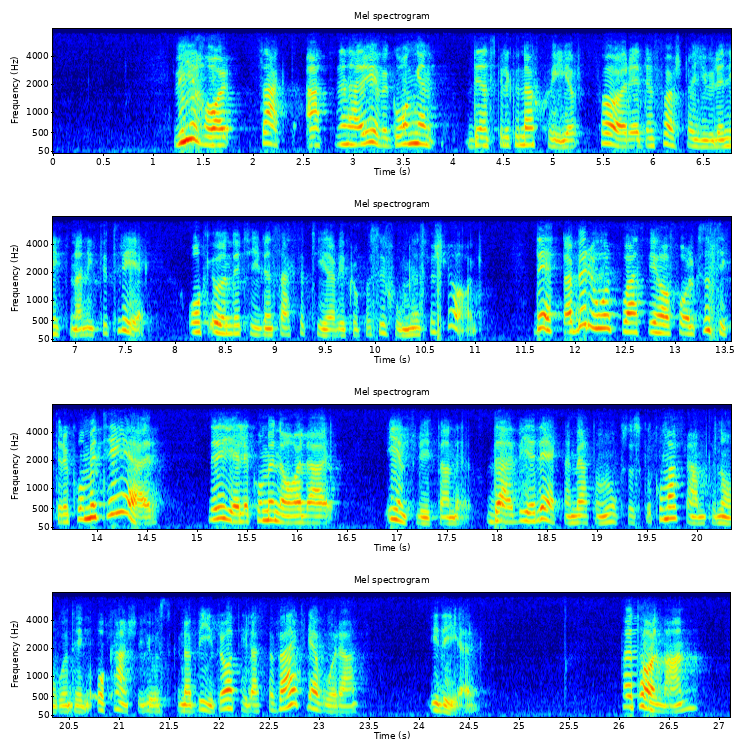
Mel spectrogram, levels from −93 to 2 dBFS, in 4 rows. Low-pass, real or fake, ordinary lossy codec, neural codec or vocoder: 7.2 kHz; fake; Opus, 24 kbps; vocoder, 44.1 kHz, 128 mel bands, Pupu-Vocoder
